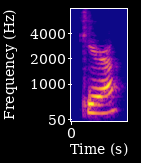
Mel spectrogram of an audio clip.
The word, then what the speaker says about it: Keyra: Keyra, did I pronounce that right? Yes, perfect. Hi guys, my name is Keyra.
